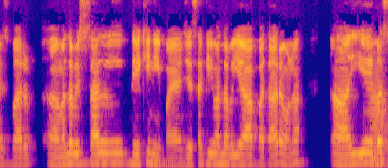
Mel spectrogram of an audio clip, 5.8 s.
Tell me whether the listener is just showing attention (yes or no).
yes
